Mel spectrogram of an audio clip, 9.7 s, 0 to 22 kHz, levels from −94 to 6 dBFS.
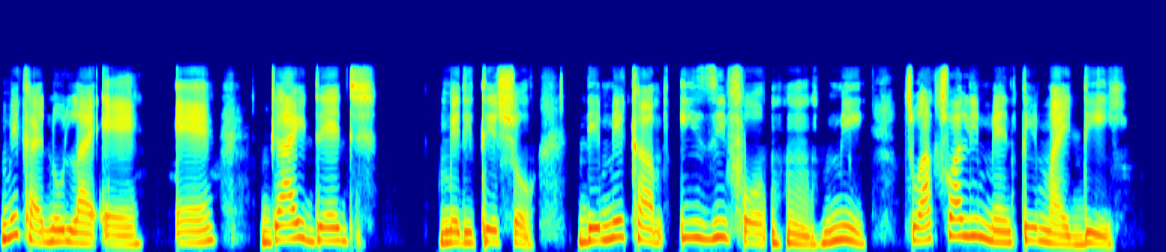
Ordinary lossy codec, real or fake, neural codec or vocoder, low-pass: none; real; none; 7.2 kHz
